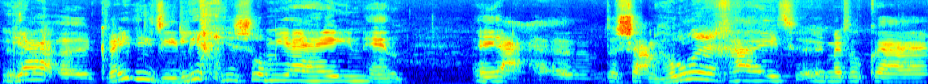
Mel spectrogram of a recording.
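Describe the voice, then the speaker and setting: Very slow delivery with lively intonation. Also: woman. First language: not Frisian speaker; speaks Dutch (speaking Dutch). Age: 60s. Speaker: interviewee, wife and carer. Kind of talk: casual chat.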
